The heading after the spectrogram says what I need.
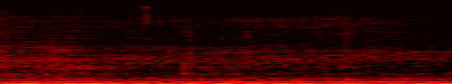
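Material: Nothing is struck.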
